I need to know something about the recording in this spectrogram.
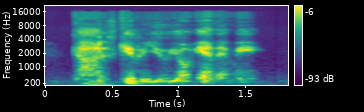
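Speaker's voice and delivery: barely voiced, soft, gentle, hushed whisper. Acting out his whispered words, soft whisper. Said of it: "This is his whisper".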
